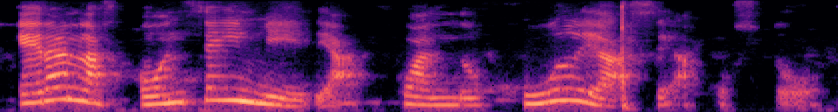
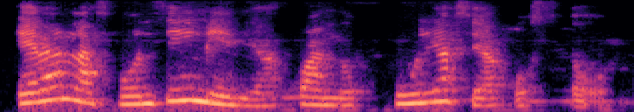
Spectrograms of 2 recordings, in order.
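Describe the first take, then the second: First: The sentence is read at a slow pace. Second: The sentence is read at a fast pace. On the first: "I'm going to read it a little slower now" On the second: "I also read it a little bit faster than I should"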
